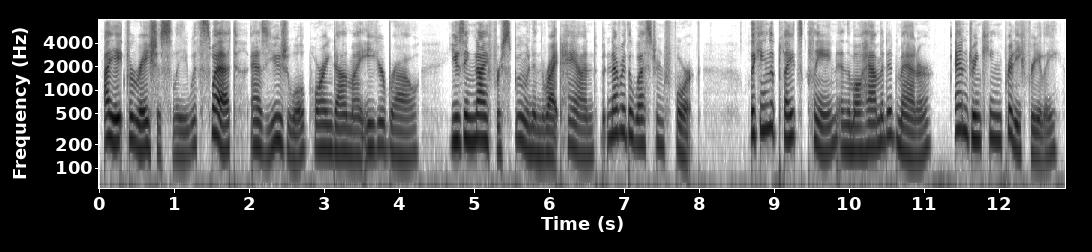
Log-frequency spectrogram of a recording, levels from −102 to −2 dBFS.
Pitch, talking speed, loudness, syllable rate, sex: 195 Hz, 170 wpm, -19 LUFS, 5.1 syllables/s, female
